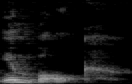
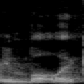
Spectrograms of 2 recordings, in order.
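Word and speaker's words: Imbolc: secondarily uh we come up on imul uh or imic I'm not sure um I usually pronounce it imul and forgive me if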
